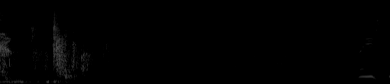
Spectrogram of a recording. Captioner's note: all applauding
